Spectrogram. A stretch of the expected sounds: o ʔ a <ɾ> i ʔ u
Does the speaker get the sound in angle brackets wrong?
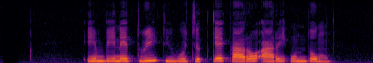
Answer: no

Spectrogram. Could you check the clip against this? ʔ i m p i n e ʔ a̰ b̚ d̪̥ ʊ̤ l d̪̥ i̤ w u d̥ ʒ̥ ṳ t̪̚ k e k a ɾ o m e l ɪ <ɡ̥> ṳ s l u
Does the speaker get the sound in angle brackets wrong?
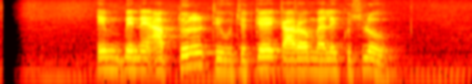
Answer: no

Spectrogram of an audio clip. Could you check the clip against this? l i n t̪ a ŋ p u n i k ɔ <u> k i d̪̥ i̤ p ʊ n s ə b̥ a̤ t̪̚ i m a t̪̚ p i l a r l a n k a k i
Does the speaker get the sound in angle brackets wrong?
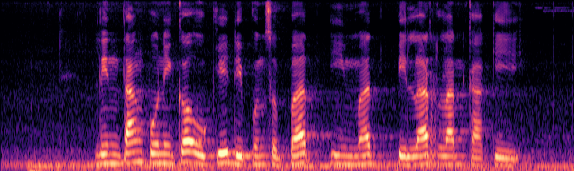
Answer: no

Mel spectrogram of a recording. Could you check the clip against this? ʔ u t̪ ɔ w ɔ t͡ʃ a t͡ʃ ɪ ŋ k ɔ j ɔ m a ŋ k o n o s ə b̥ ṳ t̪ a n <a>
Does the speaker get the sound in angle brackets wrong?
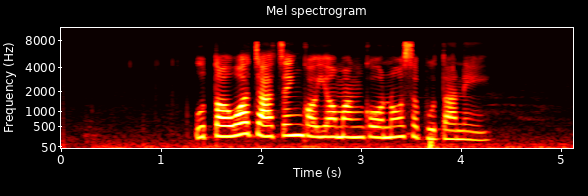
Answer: yes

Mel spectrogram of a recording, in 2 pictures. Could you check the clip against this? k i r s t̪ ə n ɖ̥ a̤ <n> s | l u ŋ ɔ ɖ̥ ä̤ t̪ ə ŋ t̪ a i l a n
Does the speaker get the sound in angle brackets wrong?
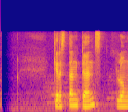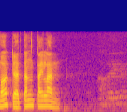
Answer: no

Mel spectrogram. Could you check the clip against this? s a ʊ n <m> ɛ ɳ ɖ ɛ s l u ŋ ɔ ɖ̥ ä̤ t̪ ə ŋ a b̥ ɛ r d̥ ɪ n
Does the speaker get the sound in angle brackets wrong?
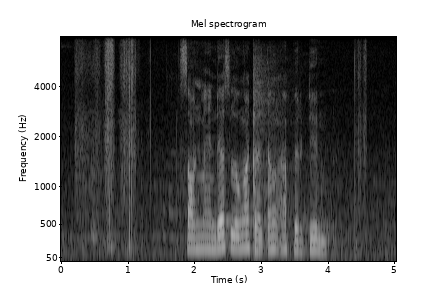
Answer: no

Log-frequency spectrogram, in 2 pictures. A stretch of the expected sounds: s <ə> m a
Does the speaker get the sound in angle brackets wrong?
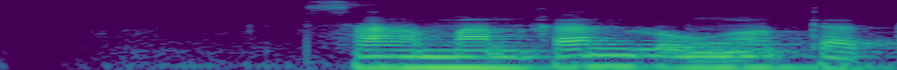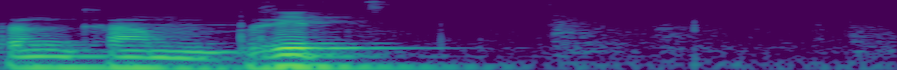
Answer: yes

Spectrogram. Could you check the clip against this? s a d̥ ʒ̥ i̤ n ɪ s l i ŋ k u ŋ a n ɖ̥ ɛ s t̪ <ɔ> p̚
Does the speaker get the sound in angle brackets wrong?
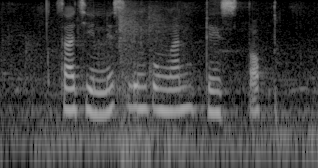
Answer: no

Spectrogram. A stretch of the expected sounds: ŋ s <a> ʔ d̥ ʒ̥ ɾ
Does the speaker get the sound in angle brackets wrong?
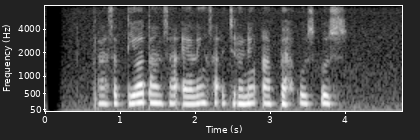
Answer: no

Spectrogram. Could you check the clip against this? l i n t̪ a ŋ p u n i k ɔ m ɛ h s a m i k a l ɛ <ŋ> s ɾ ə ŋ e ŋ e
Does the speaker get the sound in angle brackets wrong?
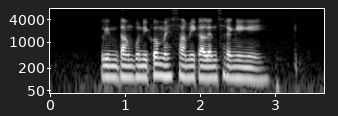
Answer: yes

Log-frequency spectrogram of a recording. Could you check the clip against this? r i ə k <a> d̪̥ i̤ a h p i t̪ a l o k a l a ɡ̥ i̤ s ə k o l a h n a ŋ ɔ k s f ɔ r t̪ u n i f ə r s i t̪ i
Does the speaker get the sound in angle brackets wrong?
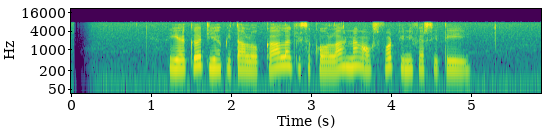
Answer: yes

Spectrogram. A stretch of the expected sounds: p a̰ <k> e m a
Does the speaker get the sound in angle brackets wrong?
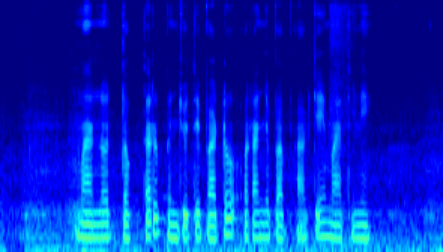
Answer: no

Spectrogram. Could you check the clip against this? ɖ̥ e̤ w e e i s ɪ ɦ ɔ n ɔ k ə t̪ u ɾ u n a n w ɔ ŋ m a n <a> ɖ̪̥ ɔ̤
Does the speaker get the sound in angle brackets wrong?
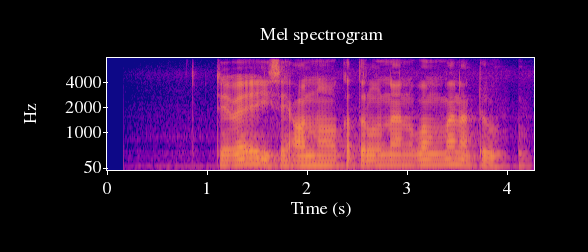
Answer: no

